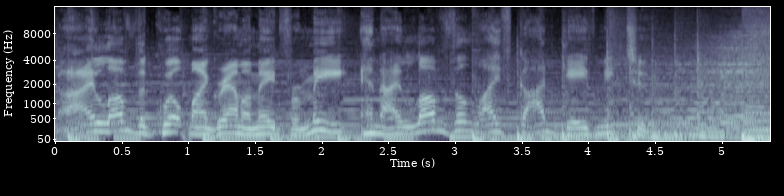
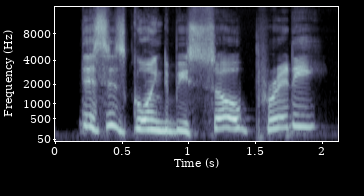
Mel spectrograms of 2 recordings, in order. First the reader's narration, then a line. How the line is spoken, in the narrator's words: Emily exclaimed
